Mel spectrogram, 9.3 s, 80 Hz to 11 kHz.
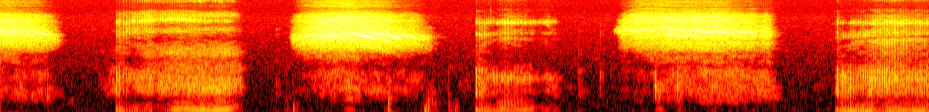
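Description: Alternating breath sounds, some harsh and whistling, others low and rattling, about 17 a minute; snoring with a whistling, wheezy edge.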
